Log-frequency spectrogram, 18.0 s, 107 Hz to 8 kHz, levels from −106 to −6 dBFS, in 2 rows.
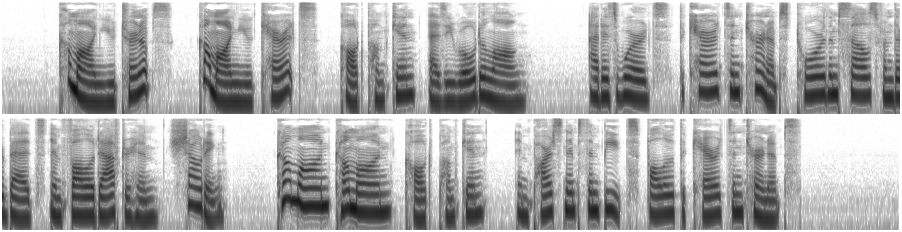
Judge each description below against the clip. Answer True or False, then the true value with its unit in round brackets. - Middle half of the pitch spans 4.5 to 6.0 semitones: False (4.0 semitones)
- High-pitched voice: True (205 Hz)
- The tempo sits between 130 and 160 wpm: True (155 wpm)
